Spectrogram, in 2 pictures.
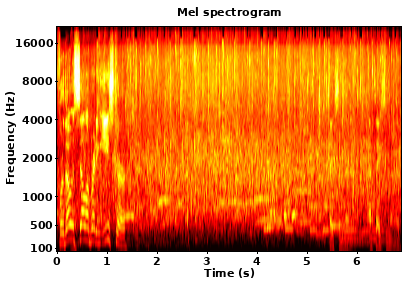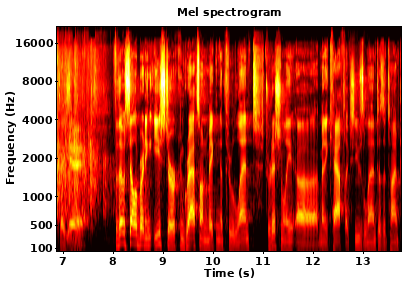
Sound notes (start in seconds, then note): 0.0 laughter; 0.0 applause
